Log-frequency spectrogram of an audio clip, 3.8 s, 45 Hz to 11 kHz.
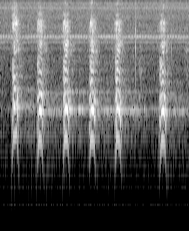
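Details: Moose-hunting dog in full bay at a cow moose with two calves, Båthussjön, Huskölen, 2008: steady series of seven loud, hoarse barks at about two per second.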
